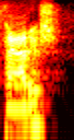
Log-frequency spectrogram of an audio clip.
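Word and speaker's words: Haddish: Mike said and say, "Oh, thank you Tiffany Hadish." Now that it's pronounced Hattish.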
